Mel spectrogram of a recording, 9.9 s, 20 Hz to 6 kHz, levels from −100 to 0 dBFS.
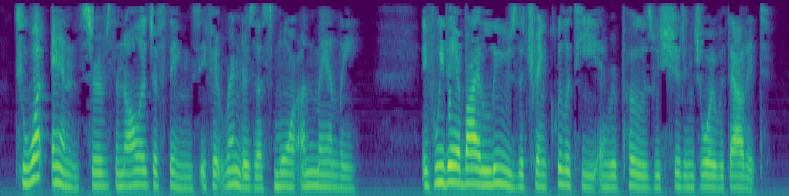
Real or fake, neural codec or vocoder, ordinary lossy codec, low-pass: real; none; MP3, 24 kbps; 5.4 kHz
